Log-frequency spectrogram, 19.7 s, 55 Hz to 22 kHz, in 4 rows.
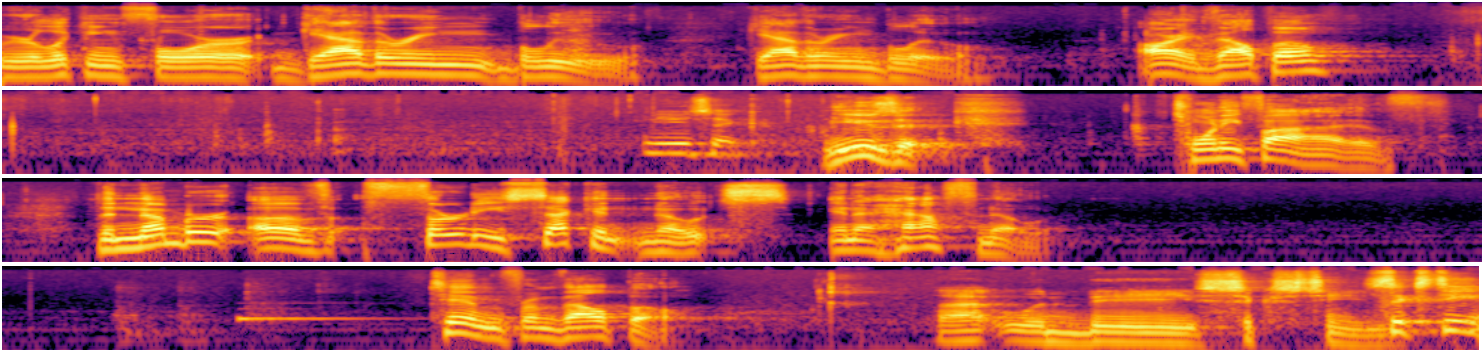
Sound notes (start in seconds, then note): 15.6 bell rings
